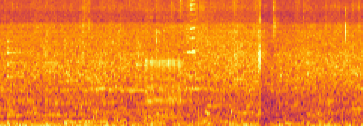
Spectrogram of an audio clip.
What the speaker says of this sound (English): It's raining worse now.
